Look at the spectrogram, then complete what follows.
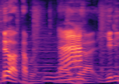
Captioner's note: angry noises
